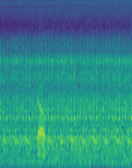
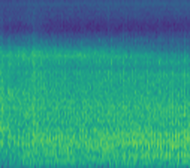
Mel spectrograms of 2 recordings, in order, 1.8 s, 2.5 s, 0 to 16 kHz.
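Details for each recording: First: Toyota Tiger D4D 1KD 3.0 diesel after valve adjustment and oil change, previously knocking on cold start with white smoke and dipstick blow-by: even, steady idle with only light regular clatter, no heavy knock; engine sounds healthy. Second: Toyota Tiger D4D 2.5 diesel (1KD/2KD) at cold idle after morning start: sharp, uneven knocking clatter; also white exhaust smoke and smoke from dipstick; mechanic suspects intake/exhaust valve problem, plans valve adjustment and injector removal and testing.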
